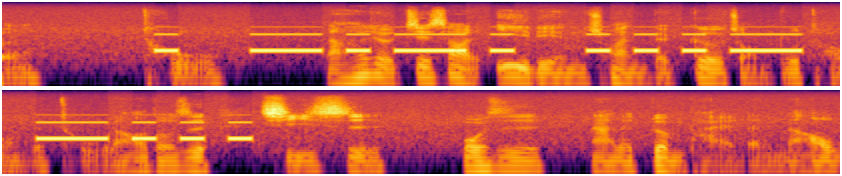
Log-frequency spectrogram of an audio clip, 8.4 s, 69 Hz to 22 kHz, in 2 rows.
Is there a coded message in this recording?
Yes: Morse code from 0.7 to 5.5 s, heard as a keyed tone, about 10 wpm, 790 Hz, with speech in Chinese. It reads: ECVB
